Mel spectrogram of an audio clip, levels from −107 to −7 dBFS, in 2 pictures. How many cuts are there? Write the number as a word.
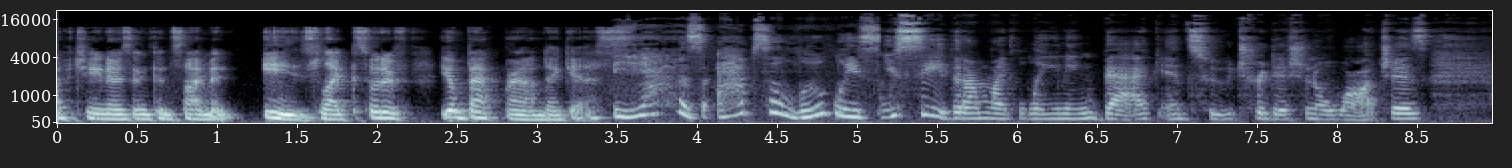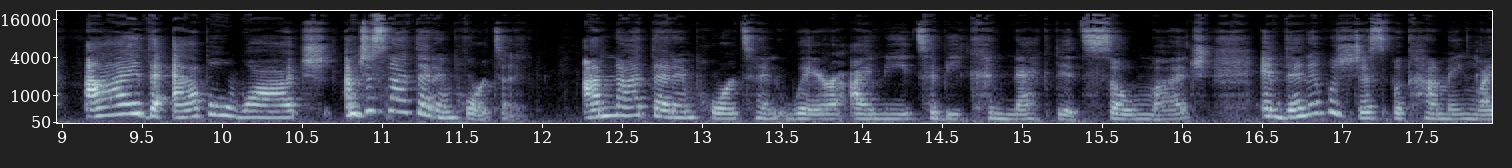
two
